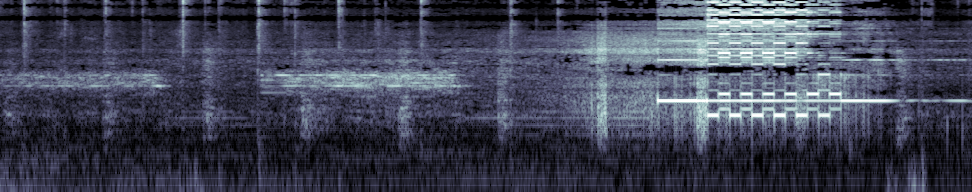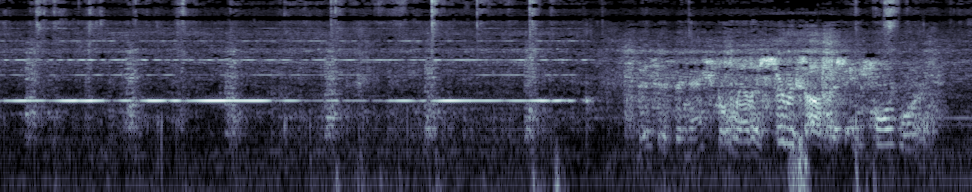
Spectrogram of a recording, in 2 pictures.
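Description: Weather radio receiver sounding a NOAA Weather Radio Required Weekly Test. A thin broadcast voice comes first. About six seconds in there is a loud two-second burst of rapidly pulsing alert tones, and a steady high tone starting with it holds for about nine seconds before cutting off.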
